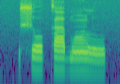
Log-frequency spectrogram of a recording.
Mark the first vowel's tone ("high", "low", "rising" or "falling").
high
